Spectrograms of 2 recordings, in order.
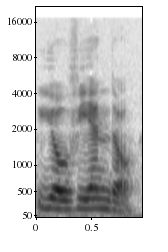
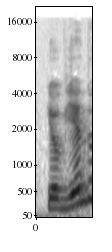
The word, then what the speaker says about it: lloviendo: And then here, está lloviendo. It's raining. Lloviendo is a little bit tricky. Those double L's, remember, make a y sound.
